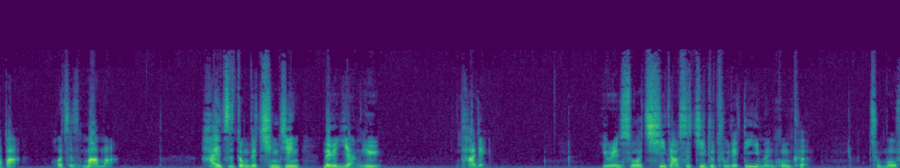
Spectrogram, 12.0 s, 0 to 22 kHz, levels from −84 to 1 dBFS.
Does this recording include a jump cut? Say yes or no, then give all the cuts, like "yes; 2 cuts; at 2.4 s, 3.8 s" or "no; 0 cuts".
no; 0 cuts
